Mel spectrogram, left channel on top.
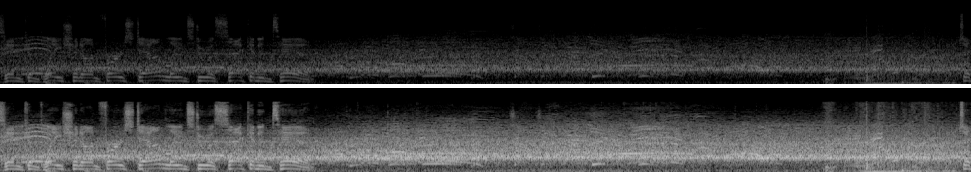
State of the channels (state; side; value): quieter; left; 23.4 dB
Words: incompletion on first down leads to a 2nd and 10. To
